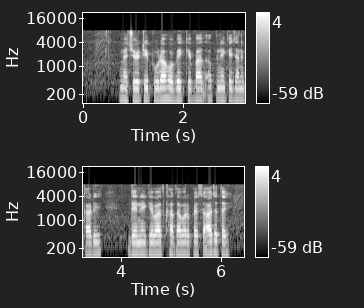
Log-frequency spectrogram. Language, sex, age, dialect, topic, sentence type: Magahi, male, 25-30, Western, banking, question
